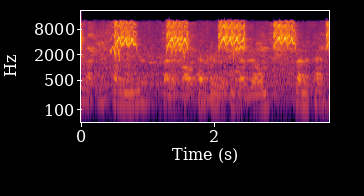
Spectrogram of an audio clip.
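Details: The youngest rainbow budgerigar chick, seeking a hold among its siblings in the nest box and wanting warmth, gives four high, raspy, wheezing calls, each about a third of a second long, roughly every eight-tenths of a second.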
